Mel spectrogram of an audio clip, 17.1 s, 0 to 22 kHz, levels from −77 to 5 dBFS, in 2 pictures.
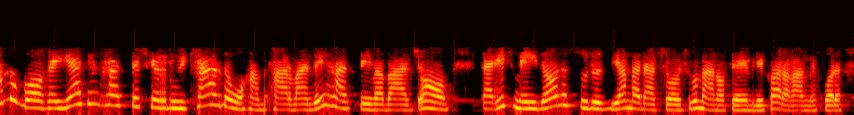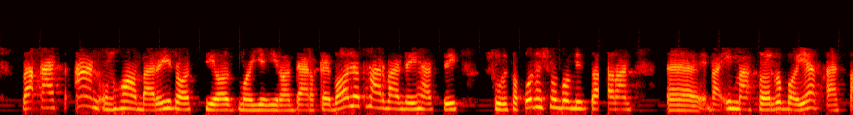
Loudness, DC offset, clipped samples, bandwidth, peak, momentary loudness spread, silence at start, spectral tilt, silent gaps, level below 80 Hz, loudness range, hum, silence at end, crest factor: -23 LUFS; under 0.1%; under 0.1%; 7.4 kHz; -10 dBFS; 4 LU; 0 s; -7.5 dB/octave; none; -56 dBFS; 1 LU; none; 0.1 s; 14 dB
